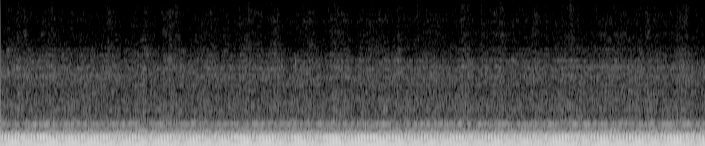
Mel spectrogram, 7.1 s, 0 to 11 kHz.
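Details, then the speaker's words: Engine with cam running E85 on stock ECU and injectors, O2 sensor targeting 14.7 AFR: deep steady idle with slight cam lope, no misses or knocks; idles well, would sound lumpier with idle screw lowered. "We got E85. I like to run this shit out, but I'm impressed how good it idles."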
